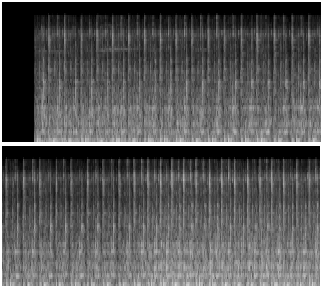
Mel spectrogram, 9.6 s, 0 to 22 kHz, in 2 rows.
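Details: 2012 Royal Enfield Classic 350 single-cylinder motorcycle at idle: loud, rapid metallic ticking clatter over the low thump, abnormal engine noise of unstated cause.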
